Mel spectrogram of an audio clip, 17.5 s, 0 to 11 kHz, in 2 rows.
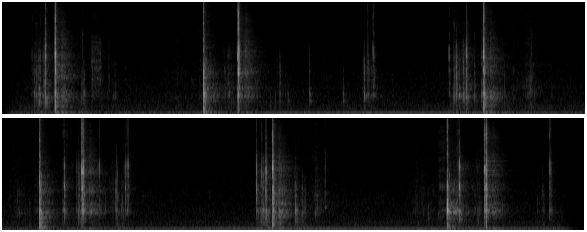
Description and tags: Oven door2
Oven door opening-closing
Zoom H6 recording
close, closing, door, open, opening, oven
